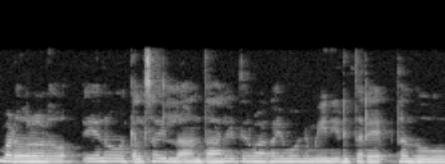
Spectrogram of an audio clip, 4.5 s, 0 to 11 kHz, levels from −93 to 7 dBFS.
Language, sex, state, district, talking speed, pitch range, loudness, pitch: Kannada, female, Karnataka, Chamarajanagar, 145 wpm, 185-195 Hz, -13 LUFS, 190 Hz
